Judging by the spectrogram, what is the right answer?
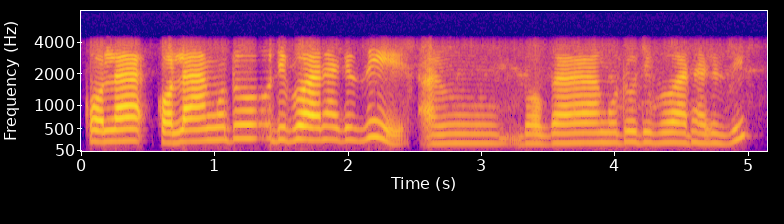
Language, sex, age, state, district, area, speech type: Assamese, female, 30-45, Assam, Lakhimpur, rural, conversation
